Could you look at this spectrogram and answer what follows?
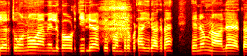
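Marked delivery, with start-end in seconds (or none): none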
